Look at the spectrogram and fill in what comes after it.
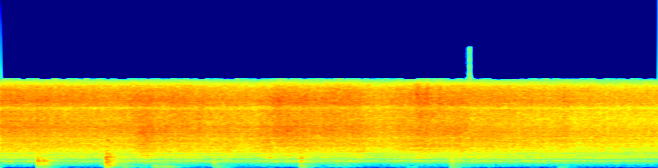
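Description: Chopped vegetables sizzling steadily in hot oil in a wok, stirred with a wooden spatula that scrapes and knocks against the pan several times.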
